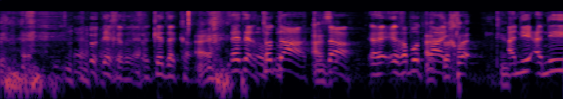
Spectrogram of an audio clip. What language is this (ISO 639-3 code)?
heb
